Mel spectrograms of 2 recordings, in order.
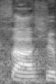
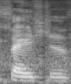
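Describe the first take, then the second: First: Sasha said SAH-sha, open ah; wrong Sasha. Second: Sasha said SAY-sha, long ay; right Sasha. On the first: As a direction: Sasha with a broad ah in the first syllable. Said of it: "but her name is Sasha". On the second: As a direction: Sasha with the ay sound as in say. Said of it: "her name is Sasha". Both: Shown as a demonstration.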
